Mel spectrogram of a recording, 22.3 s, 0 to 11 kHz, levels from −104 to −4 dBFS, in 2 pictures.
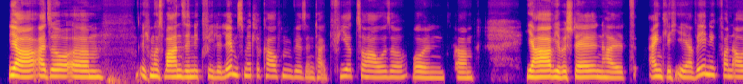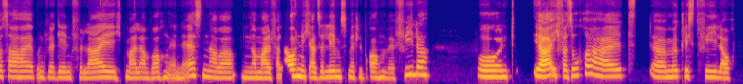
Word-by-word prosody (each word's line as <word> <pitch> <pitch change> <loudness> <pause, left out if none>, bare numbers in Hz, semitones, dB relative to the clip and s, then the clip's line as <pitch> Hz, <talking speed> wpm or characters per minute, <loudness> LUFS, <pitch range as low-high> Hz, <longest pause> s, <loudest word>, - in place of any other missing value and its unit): Ja, 215 -4 +10
also, 220 -1 +4
ähm, 200 -1 +2 0.5
ich 230 -6 -3
muss 225 -4 +2
wahnsinnig 205 -1 +3
viele 195 -4 -6
Lebensmittel 235 +1 -2
kaufen. 215 -1 -6
Wir 200 -1 -7
sind 185 -2 -10
halt 185 - -11
4 220 0 -7
zu 210 +1 -6
Hause 195 +1 -5
und, 180 -2 -4 0.2
ähm, 180 -1 -4 0.8
ja, 205 0 +8
wir 200 -1 +4
bestellen 200 +1 +2
halt 180 -2 -4 0.2
eigentlich 200 -2 0
eher 195 -4 -3
wenig 265 +1 -1
von 225 -2 -6
außerhalb 200 -2 -4
und 190 -1 -9
wir 185 -1 -6
gehen 185 0 -6
vielleicht 180 +1 -4
mal 175 -2 -4
am 175 -1 -7
Wochenende 175 -1 -7
essen, 235 -2 -3
aber 180 0 -5
im 185 -2 -4
Normalfall 175 0 -3
auch 225 +1 +7
nicht, 210 -4 +1
also, 185 0 -2
Lebensmittel 200 -2 -3
brauchen 180 +2 -4
wir 165 0 -10
viele. 270 - -1 0.7
Und, 205 - +1 0.3
ja, 225 -1 +8
ich 240 - -1
versuche 235 +6 -1
halt, 220 0 -1 0.2
äh, 195 -3 -2
möglichst 205 0 -3
viel 195 -2 -3
auch 170 0 -4
200 Hz, 145 wpm, -23 LUFS, 185-220 Hz, 0.8 s, Ja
